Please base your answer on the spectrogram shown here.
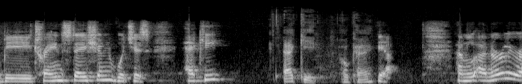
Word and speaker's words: eki: Another useful one would be train station, which is eki. Eki, okay. Yeah. And earlier, I think we talked about asking where the toilet was. Yes. Ore wa doko desu ka? So you can also say eki wa doko desu ka?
